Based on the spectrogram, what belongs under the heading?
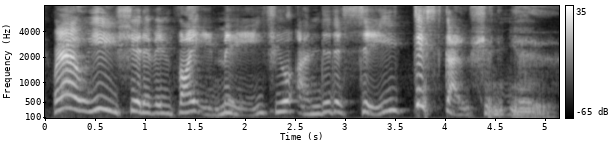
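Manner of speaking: loud, huffy pirate; Captain Blackpaw. Acted. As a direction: complain like a pirate left out of the fun. Pirate complains of being left out.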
